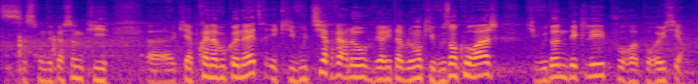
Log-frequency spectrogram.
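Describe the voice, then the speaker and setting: A man talking at a very fast clip over noticeable background noise. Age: young. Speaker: freelance videographer. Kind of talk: interview. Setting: outdoors.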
